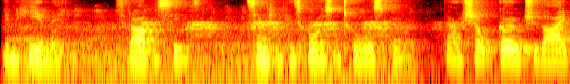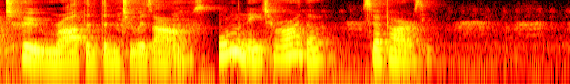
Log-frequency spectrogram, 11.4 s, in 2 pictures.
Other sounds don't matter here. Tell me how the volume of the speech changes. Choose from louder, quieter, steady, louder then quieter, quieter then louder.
steady.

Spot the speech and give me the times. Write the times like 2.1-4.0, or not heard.
0.0-10.0.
